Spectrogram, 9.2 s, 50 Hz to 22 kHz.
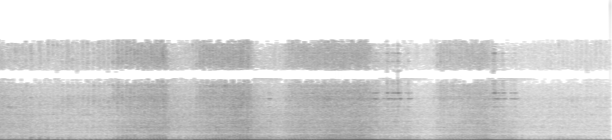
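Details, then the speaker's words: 1967 Austin Cooper S just started after about 8 years sitting; low uneven rumble rising and falling with revs, irregular lumpy beat, running rough and expected to clear up with running. "doesn't sound the best but at least it's running it'll probably take a while for the engine to clear up"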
